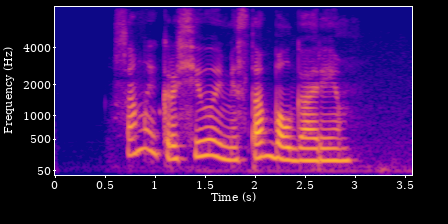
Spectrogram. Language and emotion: Russian, neutral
